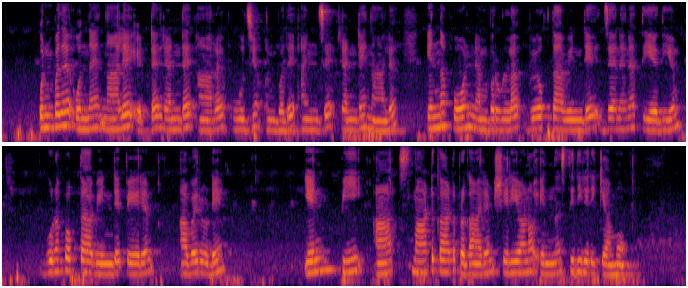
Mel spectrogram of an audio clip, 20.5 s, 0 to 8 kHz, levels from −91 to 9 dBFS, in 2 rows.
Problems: background sounds at intervals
